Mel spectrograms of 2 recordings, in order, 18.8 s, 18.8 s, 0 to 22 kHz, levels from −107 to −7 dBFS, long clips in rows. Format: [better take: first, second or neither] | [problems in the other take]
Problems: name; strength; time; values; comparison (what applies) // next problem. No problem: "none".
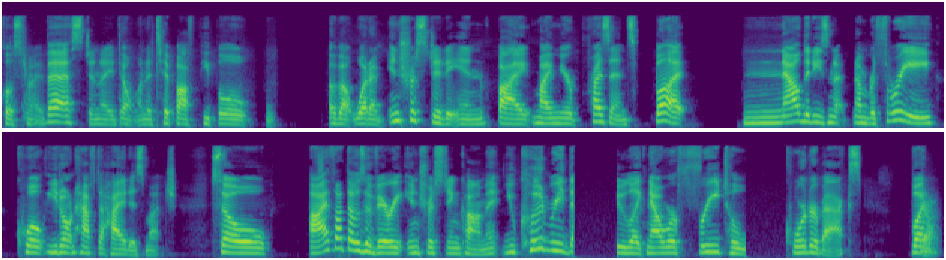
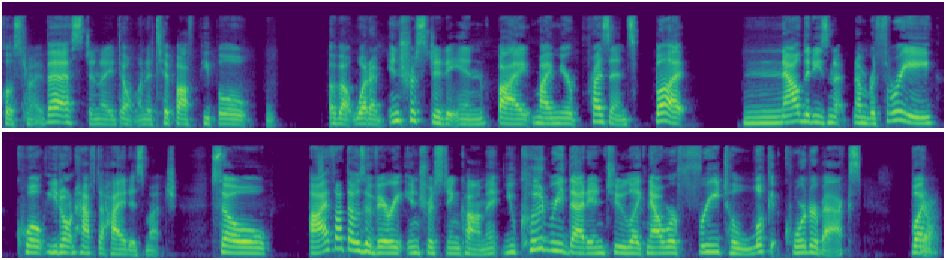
second | audio cutting out; at 15 s and at 17 s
